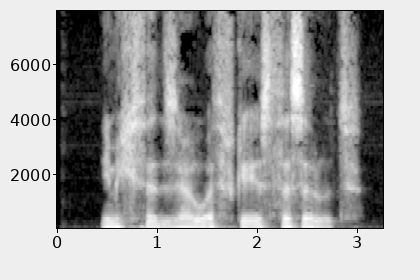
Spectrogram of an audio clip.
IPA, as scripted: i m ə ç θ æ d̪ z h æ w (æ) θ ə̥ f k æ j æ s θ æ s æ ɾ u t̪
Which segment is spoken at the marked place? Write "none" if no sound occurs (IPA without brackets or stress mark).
æ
